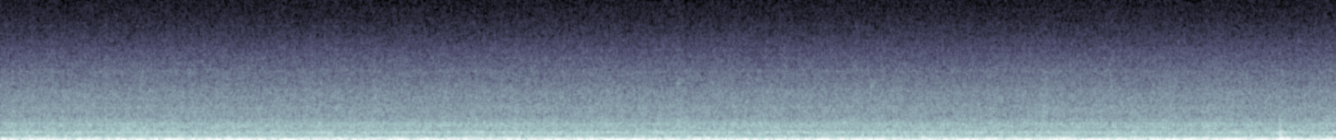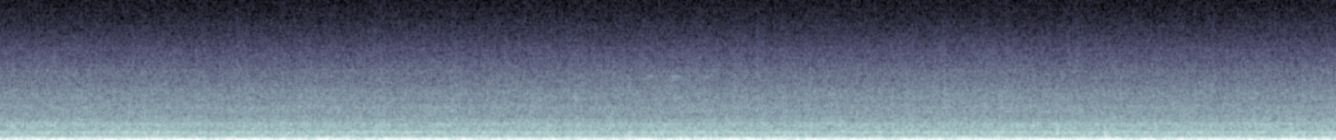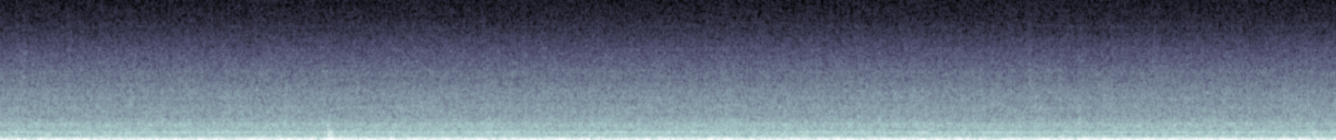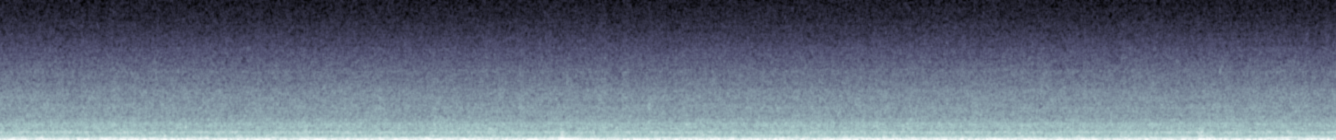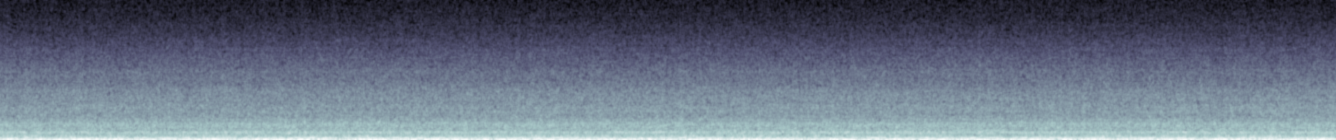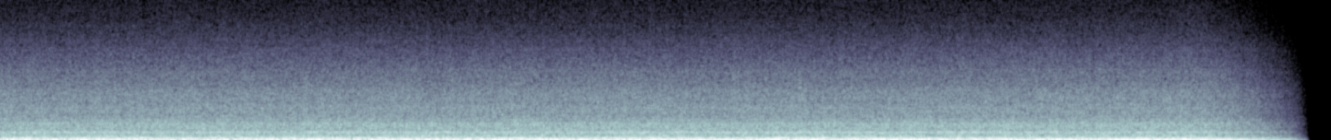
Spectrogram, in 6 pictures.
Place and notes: the ahja river resonating inside a wooden grain chute in a ruined mill on the old post road in põlvamaa, estonia. WLD, world listening day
